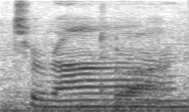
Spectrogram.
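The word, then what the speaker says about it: Teheran: Tehran.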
